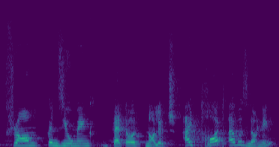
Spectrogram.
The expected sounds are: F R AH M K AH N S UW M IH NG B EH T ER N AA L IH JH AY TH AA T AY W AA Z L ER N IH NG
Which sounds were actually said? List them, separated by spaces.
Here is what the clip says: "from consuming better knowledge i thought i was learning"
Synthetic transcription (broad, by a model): F R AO M K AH N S UW M IH NG B EH T ER N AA L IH JH AY T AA T AY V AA Z L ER N IH NG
